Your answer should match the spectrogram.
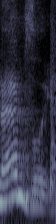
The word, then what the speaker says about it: Hemsley: He's fucking Sherman Helmsley. – That one, I get Sherman Hemsley. All right, said it wrong too.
